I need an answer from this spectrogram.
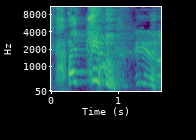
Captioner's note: man sneezes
